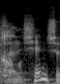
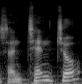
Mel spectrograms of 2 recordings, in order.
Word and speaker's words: Sanxenxo: Y como muchísimos veranean en Sanxenxo, claro, no saben decir Sanxenxo, dicen Sanchencho o Sanjenjo.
